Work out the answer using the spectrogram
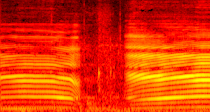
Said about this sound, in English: Cows are with me, milling about, and I hear them mooing.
